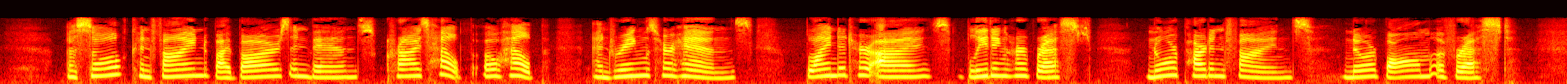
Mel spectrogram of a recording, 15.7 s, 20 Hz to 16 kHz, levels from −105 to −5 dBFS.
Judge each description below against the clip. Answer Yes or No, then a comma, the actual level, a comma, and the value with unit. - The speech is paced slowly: Yes, slow, 105 wpm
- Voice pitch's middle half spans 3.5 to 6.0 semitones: No, average, 3.0 semitones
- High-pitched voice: Yes, very high, 265 Hz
